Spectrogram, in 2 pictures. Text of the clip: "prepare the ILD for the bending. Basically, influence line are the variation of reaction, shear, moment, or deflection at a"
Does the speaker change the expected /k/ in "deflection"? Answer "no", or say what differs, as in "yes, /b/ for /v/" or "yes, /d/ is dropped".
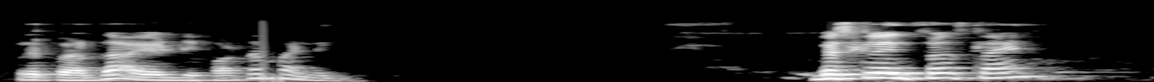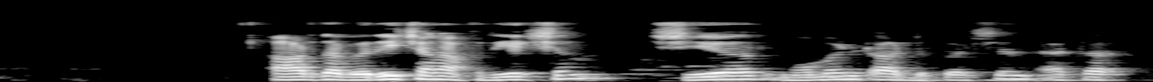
yes, /k/ is dropped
